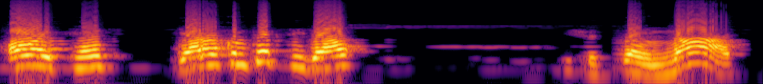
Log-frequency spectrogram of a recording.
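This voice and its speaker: A man's voice: very high-pitched, sing-song, normal speed, fairly bright tone, exaggerated voice, rough recording. A young male actor playing a cocky, adventurous, bossy magical boy in an old radio drama. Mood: bossy, confident. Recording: faint music behind the voice.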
